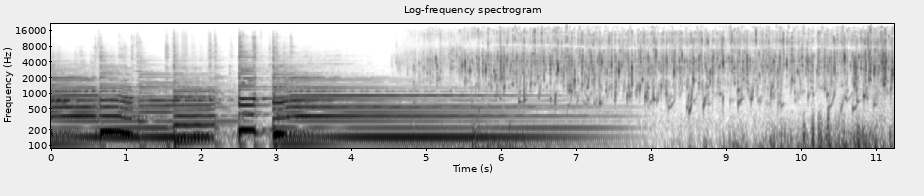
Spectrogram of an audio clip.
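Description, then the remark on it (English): Water runs steadily in a desert, starting with a resonant, humming tone as it pours, then opening into a broad, continuous splashing rush that carries on to the end. No one speaks. “When you've been walking through a desert, that is a very pleasant sound. Water has become all important to us.”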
